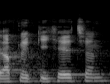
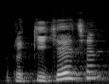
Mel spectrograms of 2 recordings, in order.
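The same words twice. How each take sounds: First: Said in the usual way. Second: High, sharply rising end on খেয়েছেন; খেয়েছেন climbing high at the end; changed questioning tone. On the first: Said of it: "আমরা যখন হচ্ছে tone change করে". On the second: Shown as a demonstration. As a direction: lift খেয়েছেন steeply into a surprised question. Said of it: "emotion বা attitude".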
